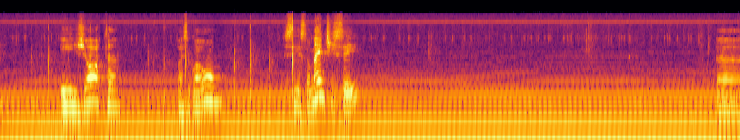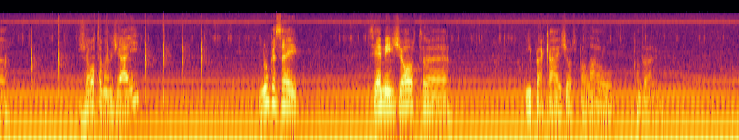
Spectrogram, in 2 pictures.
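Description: A man speaks calmly in short phrases with pauses, heard through a microphone.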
